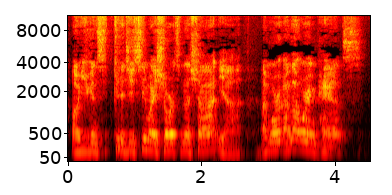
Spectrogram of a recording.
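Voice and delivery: loud, laughing reveal; excited. Real, not acted. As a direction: blurt it out, thrilled and loud. Revealing shorts on camera.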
